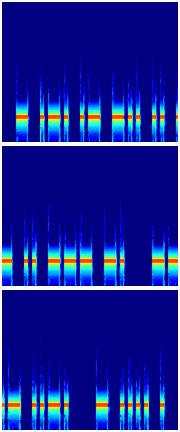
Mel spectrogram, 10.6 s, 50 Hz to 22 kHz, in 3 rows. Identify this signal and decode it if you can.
Morse code, heard as a keyed tone, about 15 wpm, 700 Hz. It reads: TRADITION OF THE
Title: Sentences from Top 1500 Words 15wpm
